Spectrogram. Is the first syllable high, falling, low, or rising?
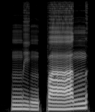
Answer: low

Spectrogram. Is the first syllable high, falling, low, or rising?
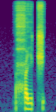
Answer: high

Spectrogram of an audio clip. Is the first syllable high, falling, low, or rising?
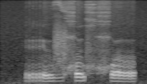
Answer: low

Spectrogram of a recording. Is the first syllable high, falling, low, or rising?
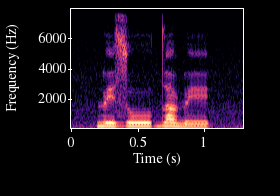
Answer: high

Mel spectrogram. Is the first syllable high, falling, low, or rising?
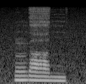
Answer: low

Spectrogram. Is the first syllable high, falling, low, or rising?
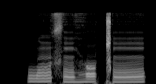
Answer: rising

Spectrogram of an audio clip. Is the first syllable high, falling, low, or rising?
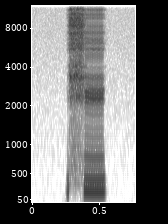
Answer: high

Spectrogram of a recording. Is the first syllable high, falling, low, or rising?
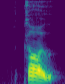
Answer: falling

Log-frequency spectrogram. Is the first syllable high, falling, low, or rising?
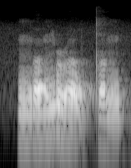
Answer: rising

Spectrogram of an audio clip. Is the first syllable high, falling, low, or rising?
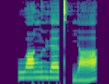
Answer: high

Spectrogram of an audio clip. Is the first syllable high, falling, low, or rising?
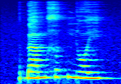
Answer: rising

